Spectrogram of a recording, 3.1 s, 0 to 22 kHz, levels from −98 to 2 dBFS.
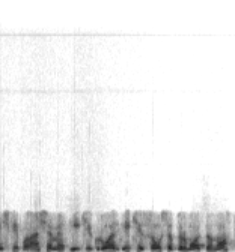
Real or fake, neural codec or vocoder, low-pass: real; none; 19.8 kHz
